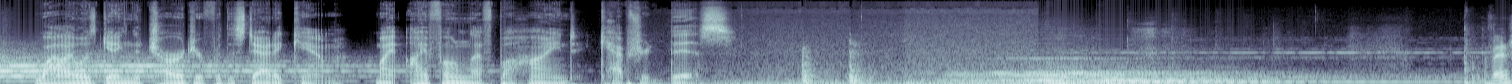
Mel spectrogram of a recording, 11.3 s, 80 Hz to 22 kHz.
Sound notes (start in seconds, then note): 5.9 object bumping; 8.0 suspenseful music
